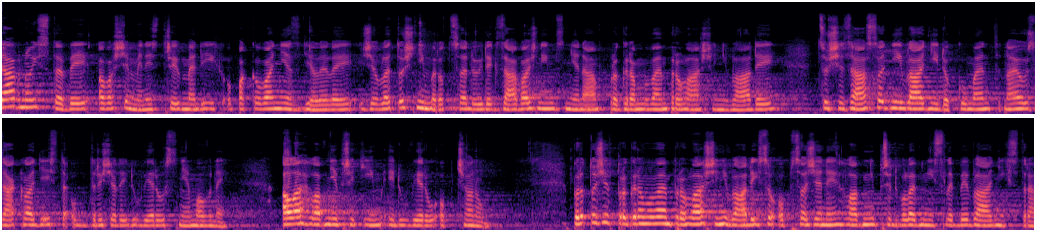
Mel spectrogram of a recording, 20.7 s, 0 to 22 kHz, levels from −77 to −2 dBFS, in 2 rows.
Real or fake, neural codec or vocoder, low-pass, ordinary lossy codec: real; none; 14.4 kHz; AAC, 64 kbps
